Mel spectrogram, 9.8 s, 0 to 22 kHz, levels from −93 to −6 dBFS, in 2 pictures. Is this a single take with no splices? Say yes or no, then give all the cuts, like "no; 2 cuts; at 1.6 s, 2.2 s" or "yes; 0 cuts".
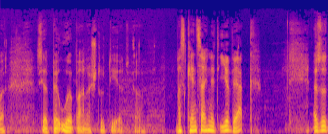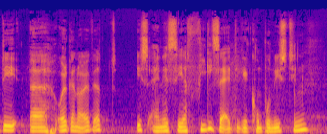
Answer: yes; 0 cuts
